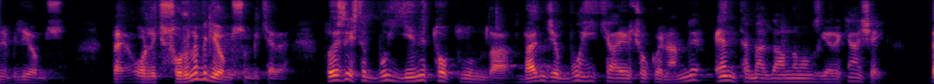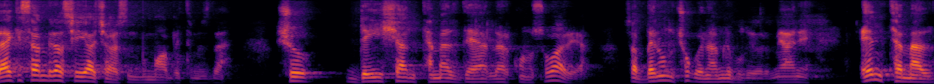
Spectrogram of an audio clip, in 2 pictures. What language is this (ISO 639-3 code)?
tur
